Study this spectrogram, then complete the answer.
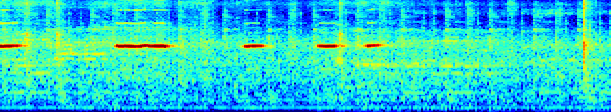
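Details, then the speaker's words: Squeal in short bursts over a low steady hum as a Pioneer Premier speaker's metal rubs against the wooden jig while re-coiling the voice coil, which had been touching the centre pole causing a scratchy noise. "that's just basically the metal rubbing on the onto the wood that's making the noise very very very annoying"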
